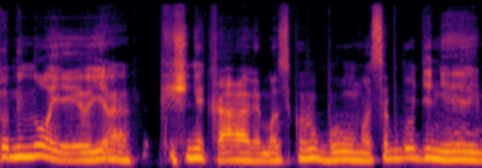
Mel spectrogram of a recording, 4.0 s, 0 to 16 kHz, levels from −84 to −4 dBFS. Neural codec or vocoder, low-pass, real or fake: codec, 32 kHz, 1.9 kbps, SNAC; 14.4 kHz; fake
